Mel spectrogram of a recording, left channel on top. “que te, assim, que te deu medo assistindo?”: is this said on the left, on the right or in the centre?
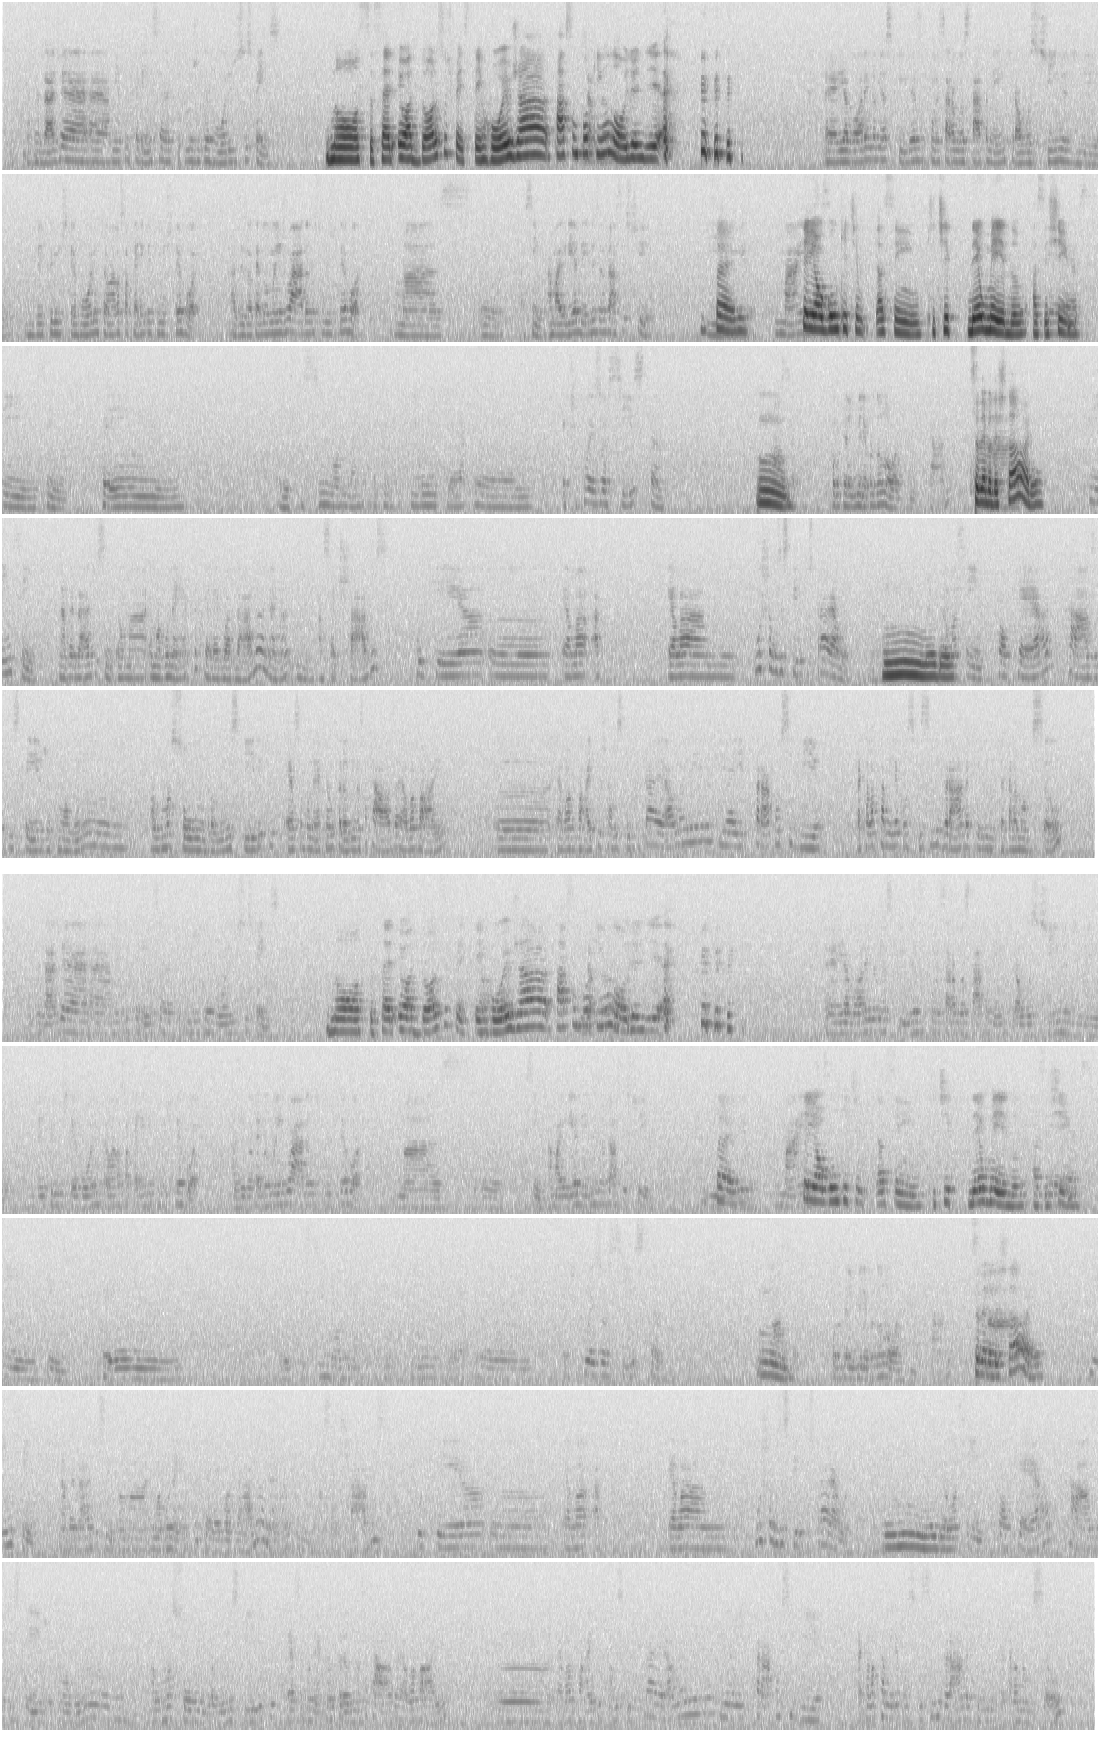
Left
